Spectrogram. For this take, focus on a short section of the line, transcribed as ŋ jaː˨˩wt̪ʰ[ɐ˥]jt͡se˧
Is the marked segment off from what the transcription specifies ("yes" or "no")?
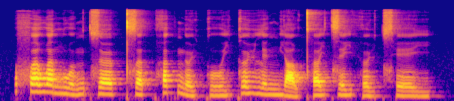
yes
